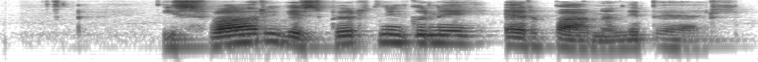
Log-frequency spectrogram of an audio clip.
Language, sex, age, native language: Icelandic, female, 50-59, Icelandic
